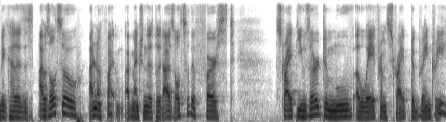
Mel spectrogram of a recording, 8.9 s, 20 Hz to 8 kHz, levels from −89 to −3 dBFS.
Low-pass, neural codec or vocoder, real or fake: 7.2 kHz; none; real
